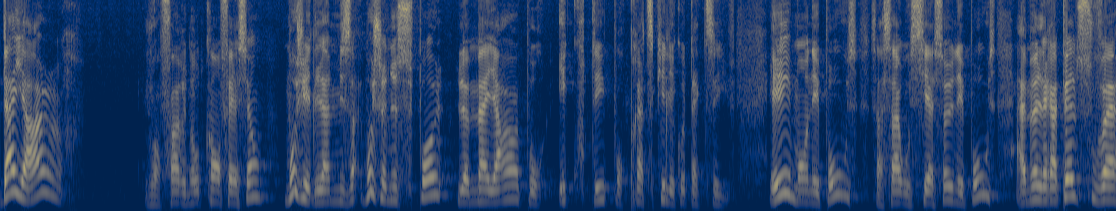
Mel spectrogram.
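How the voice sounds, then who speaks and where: A man with a Quebec accent, high-pitched and lively in intonation, at a moderate pace. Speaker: pastor. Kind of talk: sermon.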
